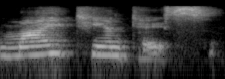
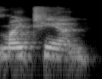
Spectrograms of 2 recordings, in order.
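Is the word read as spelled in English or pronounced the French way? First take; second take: as spelled; French. First: It is read as spelled, final letters sounded. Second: It is said the French way, final letters silent. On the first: "It looks like" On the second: "the French pronunciation in the terrible way that I would pronounce it"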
